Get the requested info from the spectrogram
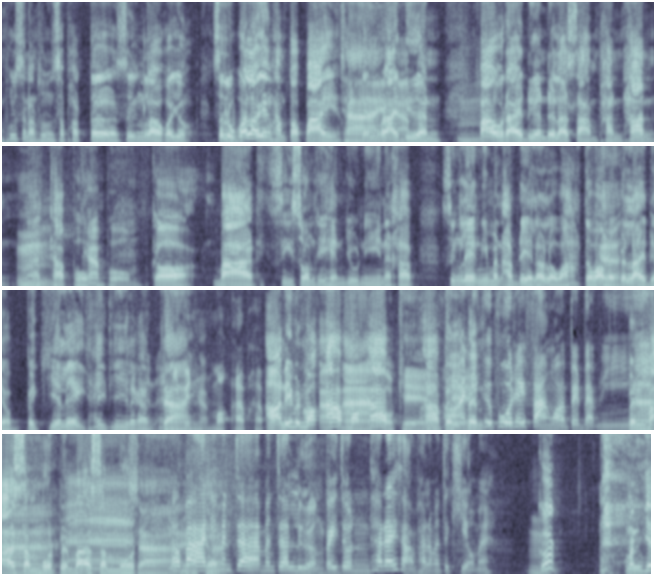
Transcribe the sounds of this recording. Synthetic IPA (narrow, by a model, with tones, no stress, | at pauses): mpʰuː˥˩sa˧na˨˩p̚sa˧nu˩˦nsa˧˦pʰɔ˦˥t̪ːɤː˥˩sɯ˥˩ŋɾa˧wkɔː˥˩ja˧ | sa˧ɾu˨˩p̚waː˥˩ɾa˧wja˧ŋt̪ʰa˧mt̪ɔː˨˩pa˧jt͡ɕpe˧mɾaː˧jdɯ˧ənpa˥˩wɾaː˧jdɯ˧əndɯ˧əla˦˥saː˩˦mpʰa˧nt̪ʰa˥˩nna˦˥kʰɾa˦˥pʰːo˩˦m˦pʰːmkɔː˥˩ | baː˧siː˩˦so˥˩˨mt̪ʰiː˥˩ɦe˩˦njuː˨˩niː˦˥na˦˥kʰa˦˥p̚ | sɯ˥˩ŋleː˥˩k̚niː˦˥ma˧nʔa˦˥p̚deː˨˩t̪̚lːwlɔː˩wa˦˥t̪ɛː˨˩waː˥˩ma˥˩jpe˧nɾa˧jdi˨˩˦əwpa˧jkʰi˧ət̪leː˥˩k̚ʔiː˨˩ha˥˩jt̪ʰiː˧lɛː˦˥ka˧nda˧˩e˧˦mɔ˦˥k̚ʔa˥˩p̚kʰa˦ʔaː˧˩ʔnːiː˦˥pe˧nmɔ˦˥kʔa˥˩p̚mɔ˦˥k̚ʔa˥˩o˧kʰe˧ʔaː˧˩pe˧n˧pei˧˦˧kʰɯː˧pʰuː˥˩t̪̚ha˥˩jfa˧ŋwaː˥˩ma˧pe˧nbɛː˨˩p̚niː˦˥pe˧nbaː˧sa˩˦mːu˦˥t̪̚pe˧nbaː˧sa˩˦mːu˦˥t̪ʰa˥˩lɛː˦˥wbaː˧nː˦˩˥ma˧nt͡ɕa˨˩ma˧nt͡ɕa˨˩lɯ˨˩˦əŋpa˧jt͡ɕo˧nt̪ʰaː˥˩daː˥˩jsaː˩˦mʰa˧nlːɛ˦˥ma˧˩t͡ɕa˨˩kʰi˨˩˦wma˦˥j | kɔː˥˩ | ma˧nj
